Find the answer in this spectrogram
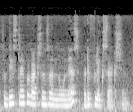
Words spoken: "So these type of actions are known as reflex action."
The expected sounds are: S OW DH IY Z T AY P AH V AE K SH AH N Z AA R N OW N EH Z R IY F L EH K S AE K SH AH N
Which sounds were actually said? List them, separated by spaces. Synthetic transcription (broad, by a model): S OW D IY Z T AY P AH V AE K SH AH N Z AA R N OW N EH Z R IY F L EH K S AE K SH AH N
